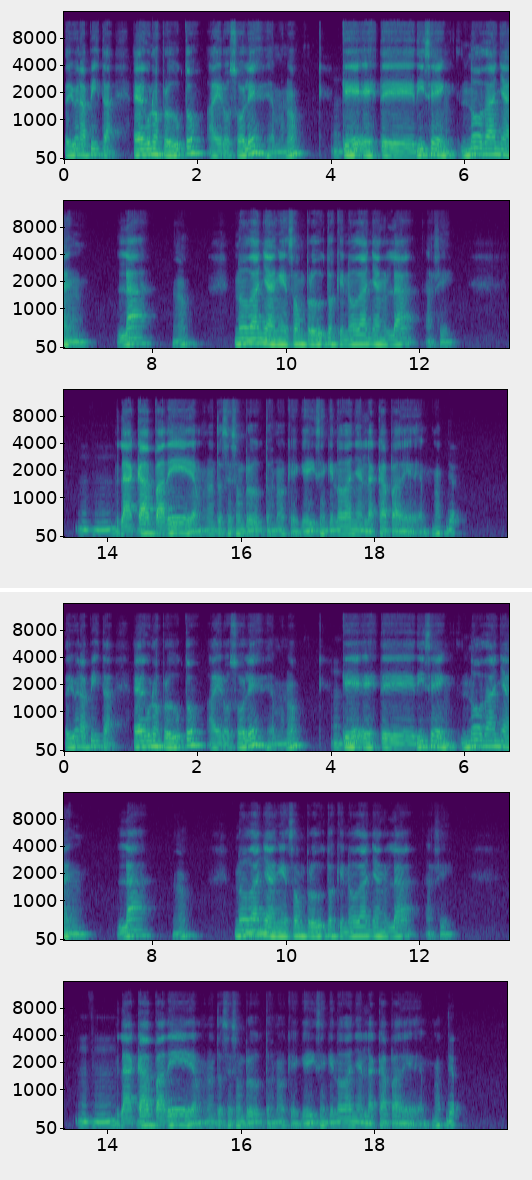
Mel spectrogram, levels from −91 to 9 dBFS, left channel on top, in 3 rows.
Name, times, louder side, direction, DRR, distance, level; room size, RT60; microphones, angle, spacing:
voice 1, 0.0-3.6 4.2-7.1 7.5-8.0 8.3-8.6 8.9-12.5 14.2-19.1, left 2 dB, 35° left, 0.7 m, -26 dB
voice 2, 4.0-4.4 9.4-9.8 13.5-14.7 19.1-19.2, right 2 dB, 50° right, 0.7 m, -31 dB
8.5 x 6.1 x 5.9 m
head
